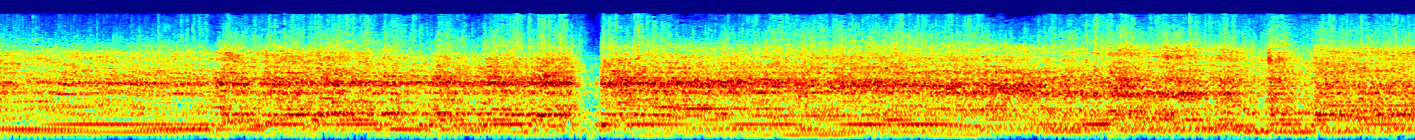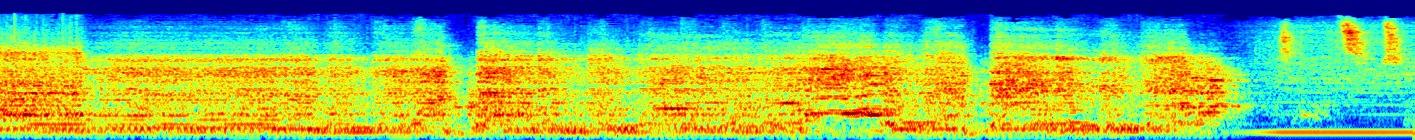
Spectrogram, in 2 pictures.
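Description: Heavily distorted electric guitar played through an amp stack, holding long chords, stopping about a second before the end and leaving the amp's steady hum.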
